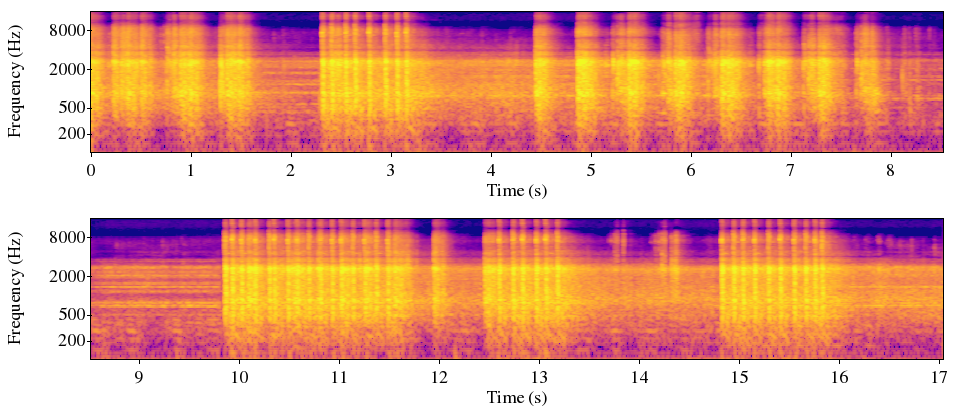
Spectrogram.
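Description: Rapid gunfire bursts out in short volleys.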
